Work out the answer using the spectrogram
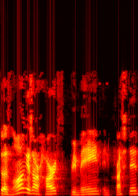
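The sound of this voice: Fairly high-pitched for a man, this male speaker talks at a fairly slow pace.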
